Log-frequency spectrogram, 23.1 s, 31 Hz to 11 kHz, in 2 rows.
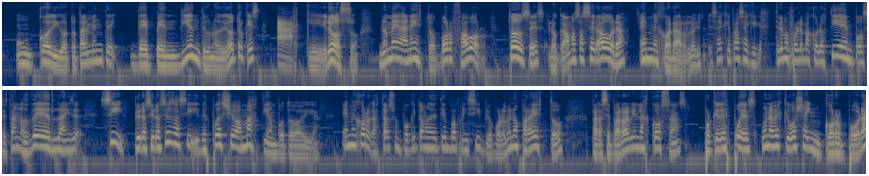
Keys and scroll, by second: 6.0 Escape, 6.2-8.3 typing, 7.1 Escape.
